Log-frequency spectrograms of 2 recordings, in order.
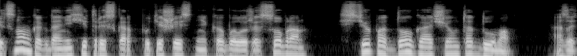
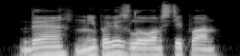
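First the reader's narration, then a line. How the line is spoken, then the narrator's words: Gloomy tone. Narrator (Russian): мрачным тоном ответствовал Арцулов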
